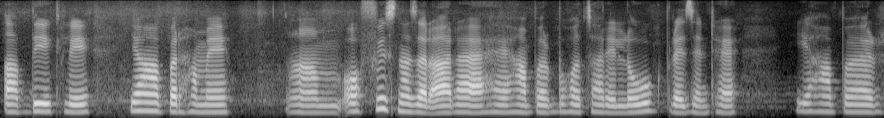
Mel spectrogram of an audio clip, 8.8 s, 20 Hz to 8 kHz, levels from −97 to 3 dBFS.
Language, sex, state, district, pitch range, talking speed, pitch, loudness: Hindi, female, Punjab, Fazilka, 170-195 Hz, 140 wpm, 180 Hz, -18 LUFS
